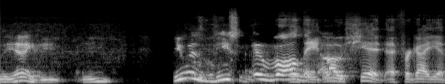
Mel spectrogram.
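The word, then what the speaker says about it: Eovaldi: Ubaldi. Oh, shit. I forgot. Yeah, there's no V sound in Spanish. V's are pronounced with B.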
